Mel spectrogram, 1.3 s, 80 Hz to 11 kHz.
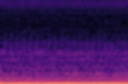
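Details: Mazda 13B rotary with Racing Beat intake and FiTech EFI in an 80-year-old Willys Jeep, O2 sensor unplugged, idle set around 1100 rpm; smooth, steady low buzz at a fast even idle with no stumbles or ticks, normal healthy idle.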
